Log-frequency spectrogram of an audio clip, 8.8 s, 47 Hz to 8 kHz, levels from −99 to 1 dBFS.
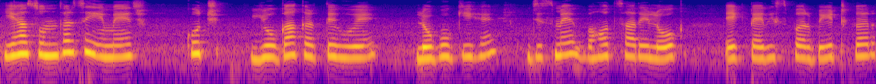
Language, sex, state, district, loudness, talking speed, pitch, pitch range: Hindi, male, Madhya Pradesh, Dhar, -18 LUFS, 130 wpm, 255 Hz, 235-275 Hz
